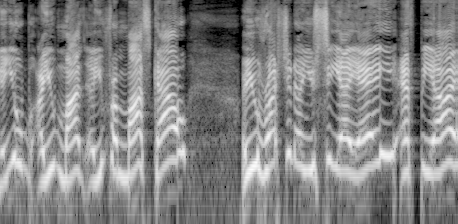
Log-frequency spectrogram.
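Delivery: high, insistent suspicious questions; mock interrogation. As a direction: fire questions like a paranoid captor. Militia leader interrogates Santa, retold.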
